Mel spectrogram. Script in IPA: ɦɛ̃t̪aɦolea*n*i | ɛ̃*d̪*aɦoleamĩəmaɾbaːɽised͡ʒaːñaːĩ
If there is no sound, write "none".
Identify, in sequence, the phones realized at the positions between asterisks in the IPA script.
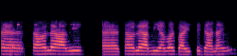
m, t̪

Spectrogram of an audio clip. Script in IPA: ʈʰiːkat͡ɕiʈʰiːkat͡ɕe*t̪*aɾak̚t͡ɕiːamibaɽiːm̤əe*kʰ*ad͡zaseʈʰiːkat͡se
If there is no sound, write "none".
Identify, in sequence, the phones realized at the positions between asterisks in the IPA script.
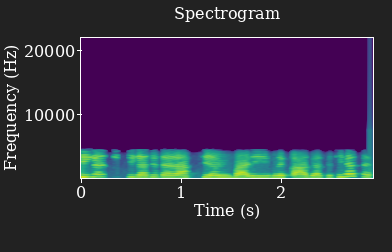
t̪, k

